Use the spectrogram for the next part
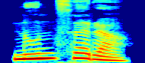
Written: ನೋಣಿಸರ

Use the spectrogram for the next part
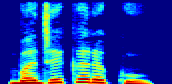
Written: ಬಜೆಕರುಕು

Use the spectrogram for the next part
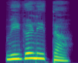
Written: ವಿಕಳತೆ

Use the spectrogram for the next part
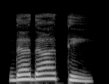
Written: ದದಾತಿ

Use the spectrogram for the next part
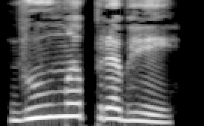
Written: ತಮಪ್ರಭೆ

